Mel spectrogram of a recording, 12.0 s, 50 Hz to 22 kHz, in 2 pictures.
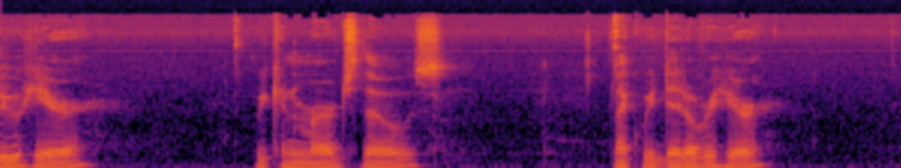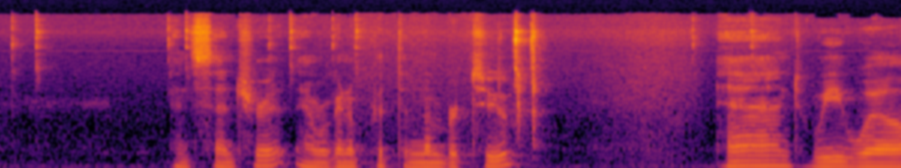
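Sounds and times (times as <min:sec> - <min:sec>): computer mouse clicks: 0:05.9 - 0:06.4, 0:07.1 - 0:08.5, 0:09.3 - 0:09.7.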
